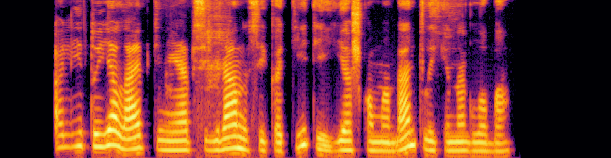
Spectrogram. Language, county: Lithuanian, Kaunas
